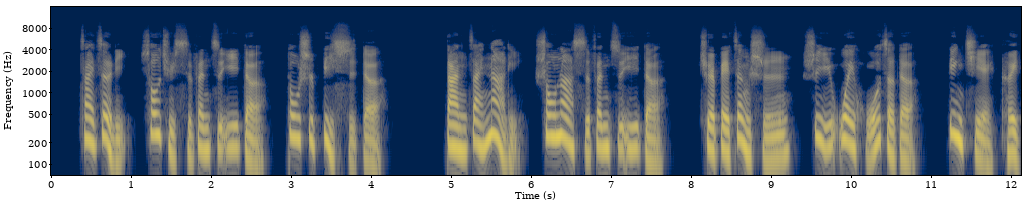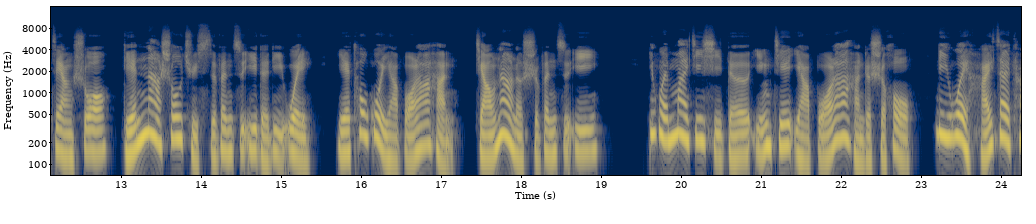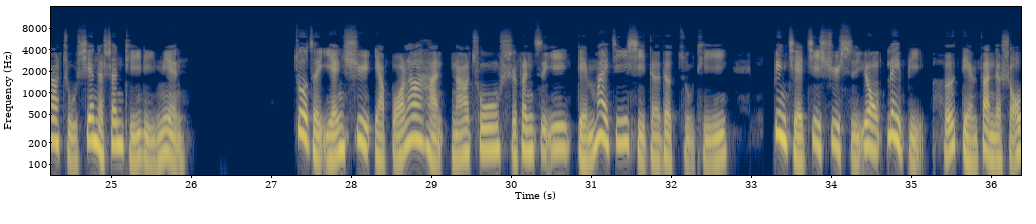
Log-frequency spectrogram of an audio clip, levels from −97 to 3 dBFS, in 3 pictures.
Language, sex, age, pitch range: Chinese, male, 50-69, 130-210 Hz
